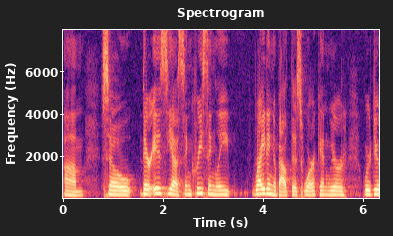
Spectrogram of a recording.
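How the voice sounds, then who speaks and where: Low-voiced woman on a panel. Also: darkish tone. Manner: measured, halting with fillers. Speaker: faculty panelist. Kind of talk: panel discussion answer. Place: university event room.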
